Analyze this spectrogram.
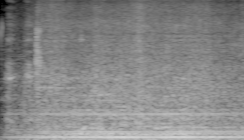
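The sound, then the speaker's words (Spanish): A narco speedboat's engine drones steadily and fairly loud at sea off La Caleta, a low humming rumble with water noise that swells slightly at the start and then holds. No voices are heard. “Date prisa, Chano, que estoy escuchando una lancha y no me extrañaría que fueran los Amaya, ¿eh?”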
